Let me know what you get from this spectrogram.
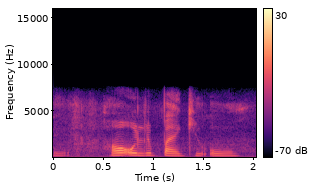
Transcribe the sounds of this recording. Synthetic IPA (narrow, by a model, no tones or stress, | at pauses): haʔʊlɪpʼakʼiʔʊ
